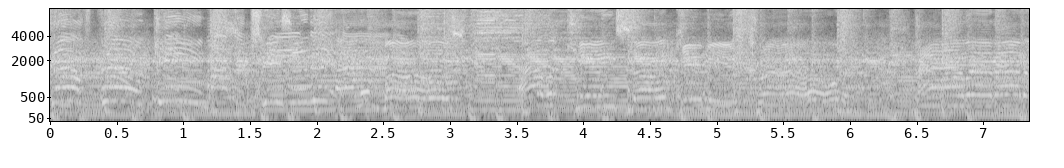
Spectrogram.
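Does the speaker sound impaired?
No.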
